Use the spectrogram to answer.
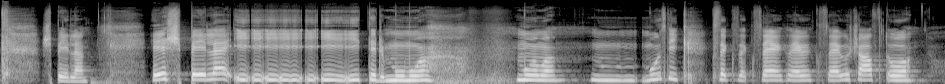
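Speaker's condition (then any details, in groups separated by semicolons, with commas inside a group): Stuttering; since childhood, cause unknown, possibly a blow or vaccination, acupuncture tried with little benefit; worse when nervous during talks or reading aloud, more pauses, hard blocks; repeated sounds, prolonged sounds, blocks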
